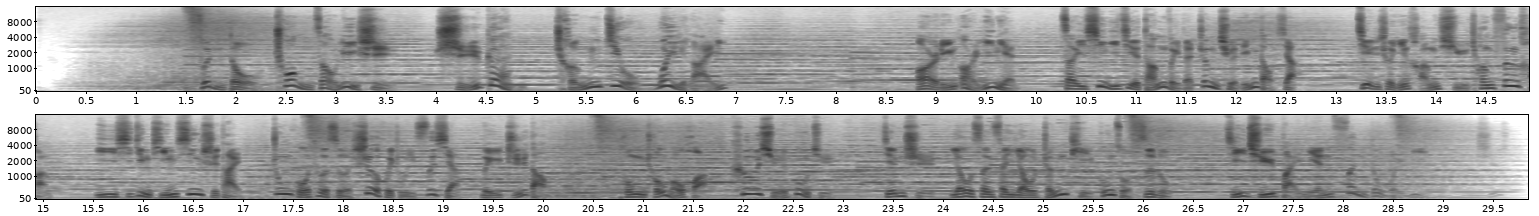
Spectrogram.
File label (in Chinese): 男 专题 建设银行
